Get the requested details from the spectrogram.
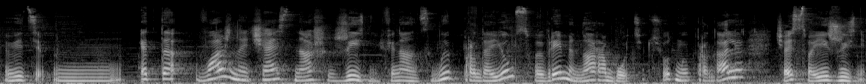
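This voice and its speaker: With music in the background and audible room echo, a woman speaks at a very slow pace, medium in pitch, with lively intonation. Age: 30s. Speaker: advertising agency business director. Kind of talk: interview.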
